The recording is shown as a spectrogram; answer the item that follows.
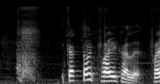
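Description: A short breathy hiss close to the microphone, lasting about half a second, then a person speaking Sinhala.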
